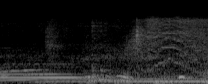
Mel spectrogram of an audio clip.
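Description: A man mumbles through a full mouth.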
